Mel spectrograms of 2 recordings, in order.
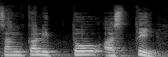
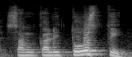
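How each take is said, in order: First: The 'a' of asti is pronounced separately. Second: The 'a' of asti is dropped and merged. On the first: The speaker calls it wrong. "संकलितो अस्ति तो गलत है" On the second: The speaker calls it right. "संकलितोस्ति तो सही है"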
